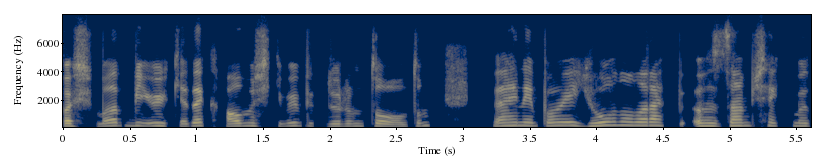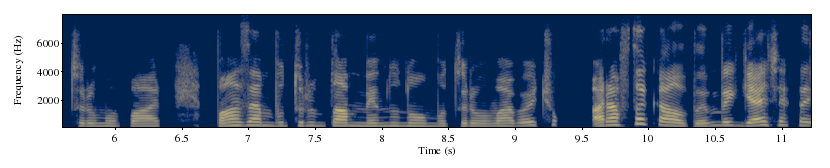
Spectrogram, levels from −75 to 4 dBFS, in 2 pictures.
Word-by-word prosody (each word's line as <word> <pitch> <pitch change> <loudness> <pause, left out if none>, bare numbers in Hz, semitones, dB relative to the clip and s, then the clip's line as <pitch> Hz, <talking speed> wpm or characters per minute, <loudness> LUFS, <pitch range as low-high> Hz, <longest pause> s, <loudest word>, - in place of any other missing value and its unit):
başıma 185 +2 +1
bir 200 -1 -2
ülkede 205 0 +1 0.2
kalmış 190 +3 0
gibi 180 +4 -10
bir 185 - -13
durumda 175 +2 -6
oldum 165 +5 -5 0.5
ve, - - +1
hani, 215 0 +1
böyle, 225 +1 -2
yoğun 220 +6 -3
olarak 225 -2 0
bir - - -14
özlem 205 +3 -2
çekme 200 -3 -5
durumu 185 -1 -6
var, 180 0 +1 0.4
bazen 230 -2 +3
bu 215 - -7
durumdan 215 -1 +3
memnun 195 0 -4
olma 190 -3 -4
durumu 180 -1 -3
var. 185 +1 0
Böyle, 225 +3 -1
çok 275 - -6 0.2
arafta 260 +7 +7
kaldığım 205 -4 +3
ve 230 - +5
gerçekten 240 +3 +4
205 Hz, 165 wpm, -24 LUFS, 185-220 Hz, 0.5 s, arafta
